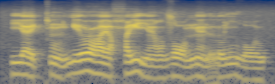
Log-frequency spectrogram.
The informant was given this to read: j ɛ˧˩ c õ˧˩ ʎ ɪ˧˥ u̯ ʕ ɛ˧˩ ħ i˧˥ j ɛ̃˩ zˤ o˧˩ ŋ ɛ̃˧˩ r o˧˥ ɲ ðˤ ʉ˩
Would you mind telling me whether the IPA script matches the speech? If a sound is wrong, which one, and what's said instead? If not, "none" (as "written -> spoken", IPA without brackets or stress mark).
ʉ˩ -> u˩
